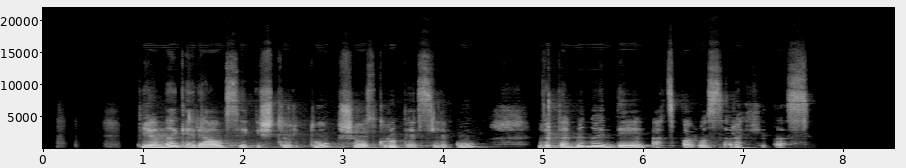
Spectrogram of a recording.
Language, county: Lithuanian, Alytus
